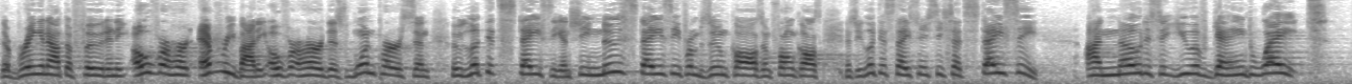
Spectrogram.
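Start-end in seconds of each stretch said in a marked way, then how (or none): 9.7-13.2 delighted, cheerful, joyful tone, drawn out. Retelling a guest's remark to stacy at a gathering: imitating a joyful remark. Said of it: "she said it with joy in her voice".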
